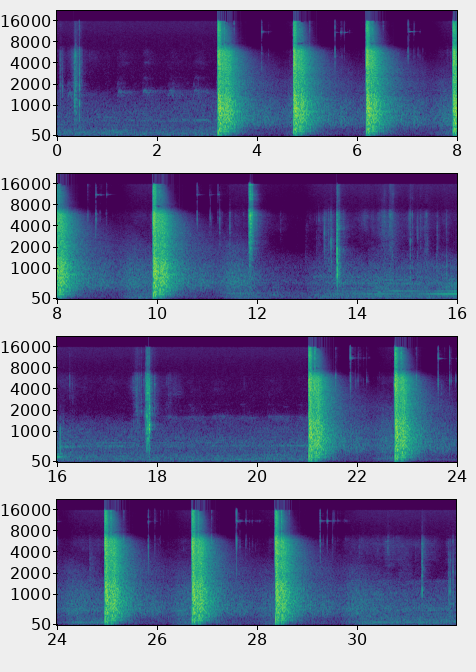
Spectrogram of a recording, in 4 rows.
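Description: Two strings of five 9mm pistol shots fired at a measured pace, about one every 1.5 to 2 seconds, one string from a Ruger MAX-9 micro-compact and one from a full-size pistol, each shot loud and sharp with a ringing decay. Between the strings come a few light clicks and knocks as one pistol is put away and the other is drawn.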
